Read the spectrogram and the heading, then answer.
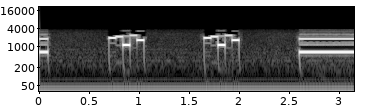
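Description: Five-tone selective call (ZVEI), heard as quick runs of five tones, tones of about 80 ms. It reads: 89206 89206
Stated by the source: Received on an SDR.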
